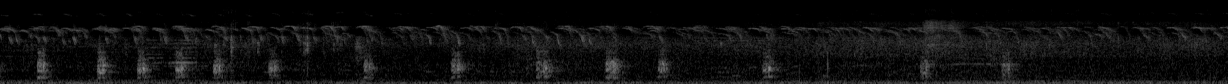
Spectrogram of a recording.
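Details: Many native country chicken chicks chirp continuously in thin, downward-sliding peeps while their mother clucks intermittently to call them to eat; the clucks thin out toward the end.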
